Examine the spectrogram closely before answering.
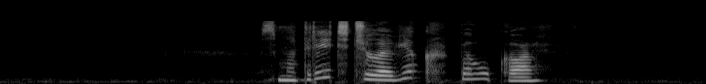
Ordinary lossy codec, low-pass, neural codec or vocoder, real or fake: none; none; codec, 16 kHz, 2 kbps, FreqCodec, larger model; fake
